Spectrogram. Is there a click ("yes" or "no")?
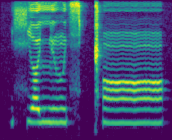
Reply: yes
